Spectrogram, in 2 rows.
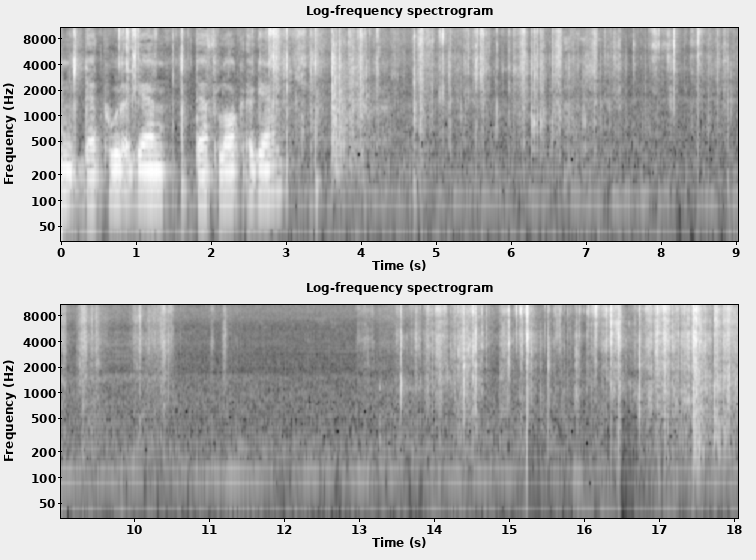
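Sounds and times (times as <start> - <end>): wrapper crinkling and tearing: 0.0 - 1.7, 2.5 - 10.6, 13.0 - 18.0.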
